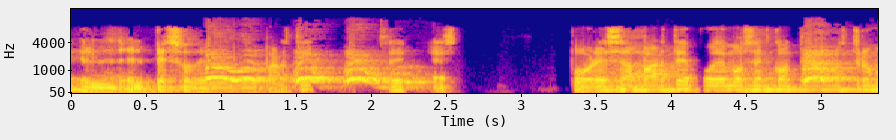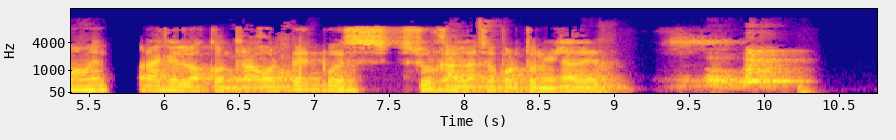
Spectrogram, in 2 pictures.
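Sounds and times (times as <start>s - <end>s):
speech: 0.0s - 2.7s, 3.3s - 9.9s
nervous female dog barking and yelping: 0.9s - 2.5s, 4.9s - 5.3s, 9.6s - 10.3s.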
